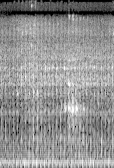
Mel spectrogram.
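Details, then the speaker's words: Adult with cystic fibrosis, very severely decreased lung function and just home from hospital: a steady, low, rapid pulsing hum of a high-frequency chest wall oscillation vest, tubed to a machine, with varied pressure and vibration settings, used at least an hour a day. "So the vest has different pressure frequencies that you do in one sitting. You vary your settings. And then there's different frequencies in which it vibrates."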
